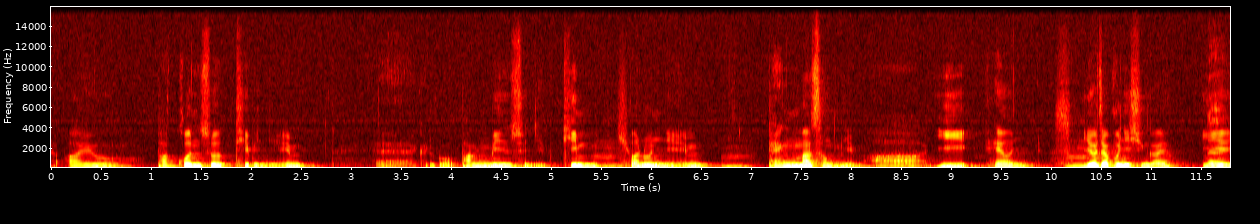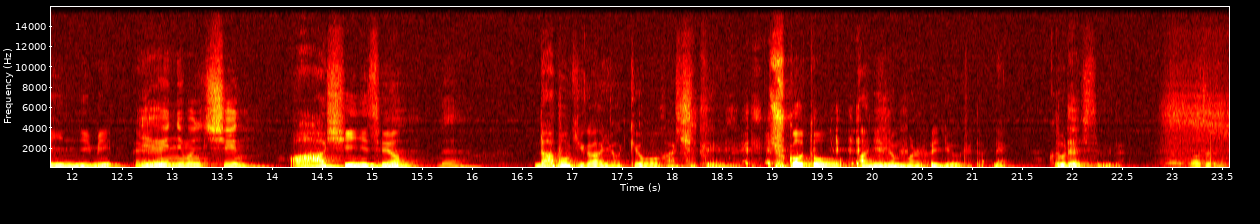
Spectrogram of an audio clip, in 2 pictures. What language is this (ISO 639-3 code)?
kor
